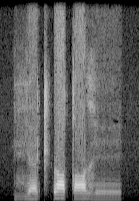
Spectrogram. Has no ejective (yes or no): no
